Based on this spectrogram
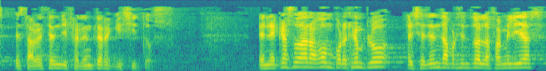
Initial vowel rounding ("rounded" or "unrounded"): unrounded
